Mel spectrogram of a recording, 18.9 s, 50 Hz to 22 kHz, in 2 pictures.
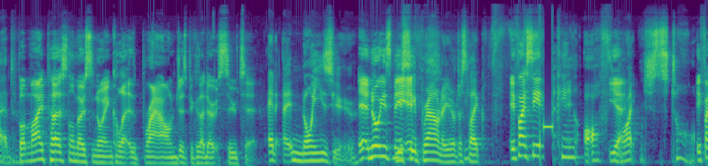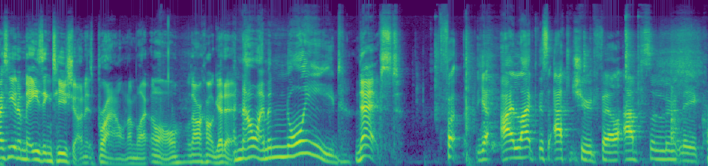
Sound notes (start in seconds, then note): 7.2 beep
